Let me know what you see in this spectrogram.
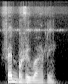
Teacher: Most people don't pronounce the first R in February. And if someone does, it sounds a little bit like they're deliberately trying to be posh.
